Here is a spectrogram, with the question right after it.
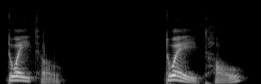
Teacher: you can hear that the second syllable is weaker than the first syllable and it is also weaker than when it is pronounced on its own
